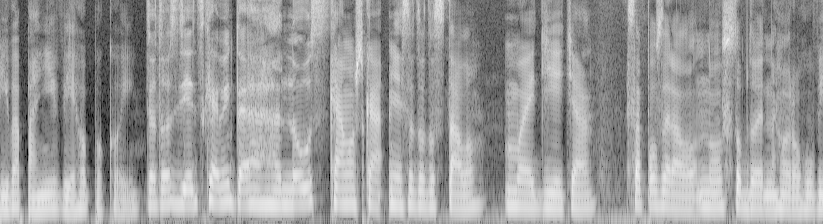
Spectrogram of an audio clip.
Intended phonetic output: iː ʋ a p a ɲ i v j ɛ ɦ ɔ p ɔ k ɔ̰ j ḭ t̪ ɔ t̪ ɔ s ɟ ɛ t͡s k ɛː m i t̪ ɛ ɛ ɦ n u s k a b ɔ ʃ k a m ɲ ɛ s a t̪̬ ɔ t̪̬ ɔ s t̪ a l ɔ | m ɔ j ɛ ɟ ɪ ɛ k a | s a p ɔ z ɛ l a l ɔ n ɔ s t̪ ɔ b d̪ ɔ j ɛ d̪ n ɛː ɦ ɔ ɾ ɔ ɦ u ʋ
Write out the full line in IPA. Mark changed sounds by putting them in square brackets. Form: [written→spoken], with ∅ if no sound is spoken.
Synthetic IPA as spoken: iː ʋ a p a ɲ i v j ɛ ɦ ɔ p ɔ k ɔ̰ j ḭ t̪ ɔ t̪ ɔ [s→z] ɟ ɛ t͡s k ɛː m i t̪ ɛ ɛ ɦ n u s k a [b→m] ɔ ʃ k a m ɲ ɛ s a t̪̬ ɔ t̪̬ ɔ s t̪ a l ɔ | m ɔ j ɛ ɟ ɪ ɛ [k→c] a | s a p ɔ z ɛ [l→ɾ] a l ɔ n ɔ s t̪ ɔ b d̪ ɔ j ɛ d̪ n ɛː ɦ ɔ ɾ ɔ ɦ u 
